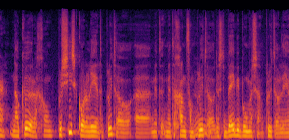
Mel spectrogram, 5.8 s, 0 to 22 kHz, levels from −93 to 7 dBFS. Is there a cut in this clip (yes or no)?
yes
